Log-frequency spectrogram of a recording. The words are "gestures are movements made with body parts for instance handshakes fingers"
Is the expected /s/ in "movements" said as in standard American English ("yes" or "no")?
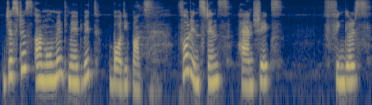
no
